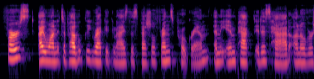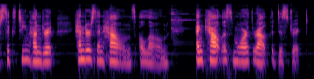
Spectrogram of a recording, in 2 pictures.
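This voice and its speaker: Earnest woman with heavily creaky voice. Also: medium pitch, steady tone, a bit bright, no echo. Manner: earnest, measured, articulate. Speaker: teacher speaking at a school board meeting. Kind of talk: prepared speech read aloud.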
